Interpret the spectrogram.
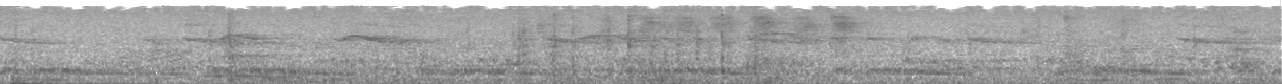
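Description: Birds chirping over and over in the background, a short high call every half-second to a second, with lower calls beneath them. A low thump comes right at the start, and a short run of keyboard typing clicks about three seconds in.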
